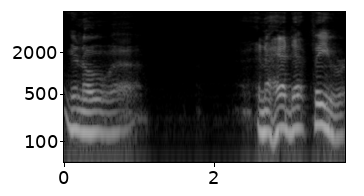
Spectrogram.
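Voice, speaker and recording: Speaking very slowly in an Appalachian accent, a man with a fairly high pitch uses a dark, mellow, somewhat breathy tone and ordinary pitch variation. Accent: Appalachian Southern US. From Claiborne County, East Tennessee. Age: 80s+. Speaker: elderly rural interviewee. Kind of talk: oral history interview. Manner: halting.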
